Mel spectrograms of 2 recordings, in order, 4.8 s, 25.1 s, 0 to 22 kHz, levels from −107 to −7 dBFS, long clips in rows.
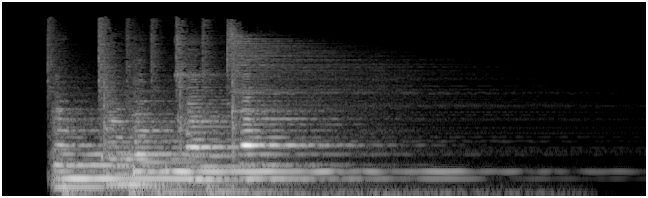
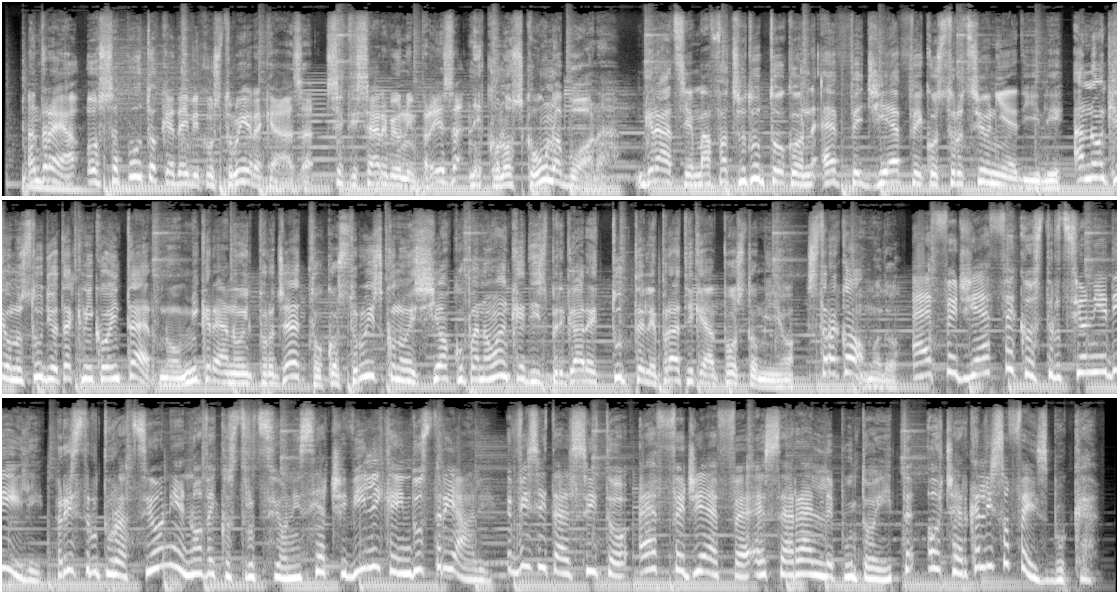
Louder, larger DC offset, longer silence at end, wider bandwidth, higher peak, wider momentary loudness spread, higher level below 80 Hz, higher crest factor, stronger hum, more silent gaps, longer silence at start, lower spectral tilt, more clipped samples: second, -29 LUFS vs -11 LUFS; neither; first, 1.4 s vs 0.15 s; second, 16 kHz vs over 20 kHz; second, -12 dBFS vs -2 dBFS; first, 20 LU vs 3 LU; second, -56 dBFS vs -28 dBFS; first, 22 dB vs 10 dB; neither; neither; first, 0.35 s vs 0.05 s; first, -7 dB/octave vs -4 dB/octave; neither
